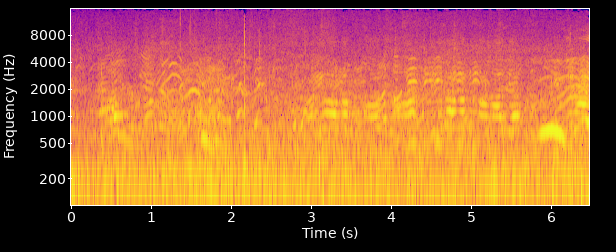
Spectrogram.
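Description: Young women shout to each other across an open field in the distance.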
